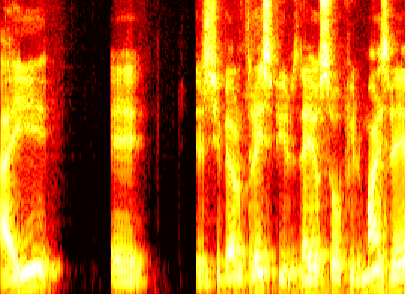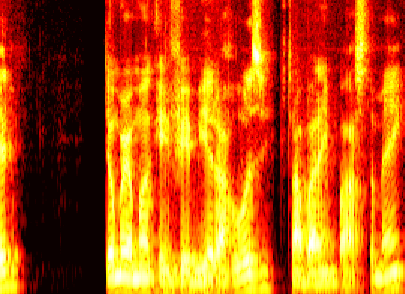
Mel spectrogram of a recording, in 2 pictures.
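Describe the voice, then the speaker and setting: A man of medium pitch talks at a moderate pace with ordinary pitch variation, big swings in loudness, and long, frequent pauses. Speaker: cardiologist. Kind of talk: TV talk-show interview.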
